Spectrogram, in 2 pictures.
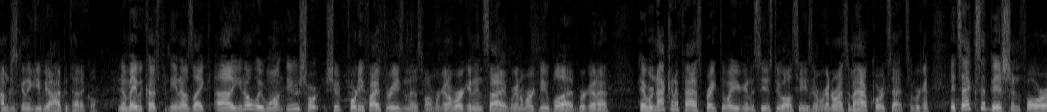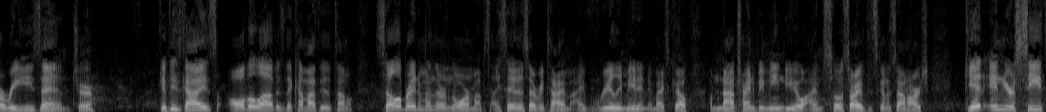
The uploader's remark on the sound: live from Sadies on 4th for Thursday Night Football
